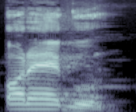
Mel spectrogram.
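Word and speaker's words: ὀρέγω: O verbo grego traduzido para aspirar, almejar ou desejar é pronunciando o no presente do indicativo na terceira pessoa, orégo.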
